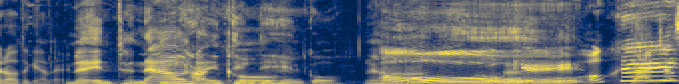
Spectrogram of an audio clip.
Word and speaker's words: naintindihan ko: The Filipino word of the day, phrase of the day is naintindihan ko. Whoa. Naintindihan Lots of syllables. ko. Okay. Oh, okay. Naintindihan ko. Tindihin. Nain Nain. tindihan Tindihan. ko.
